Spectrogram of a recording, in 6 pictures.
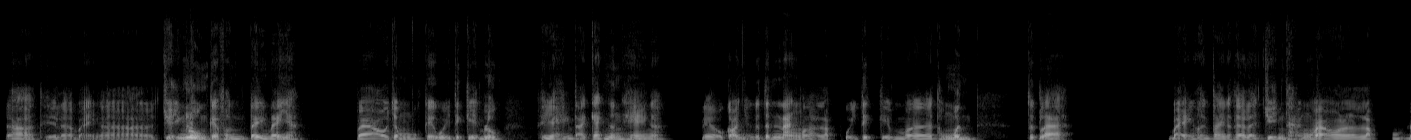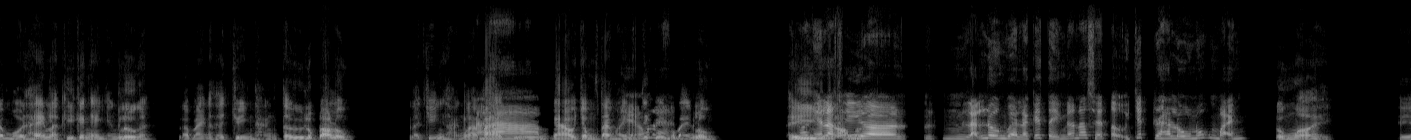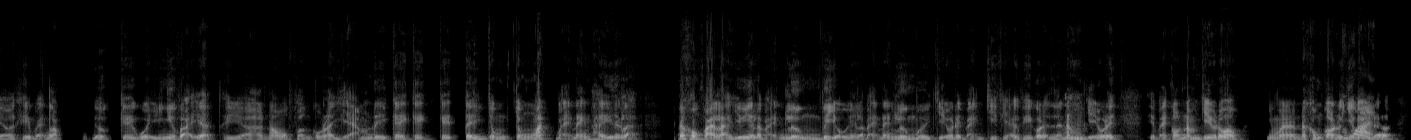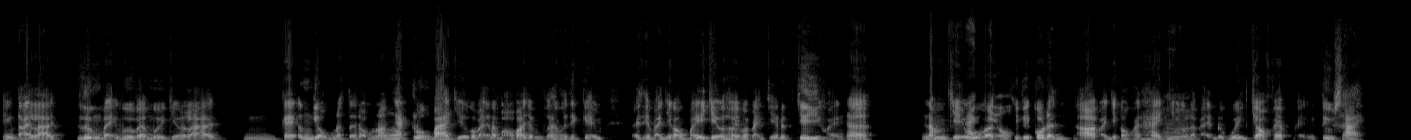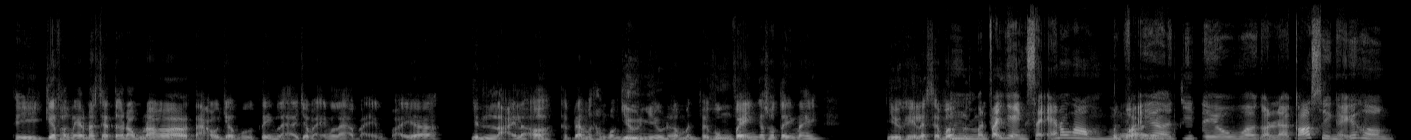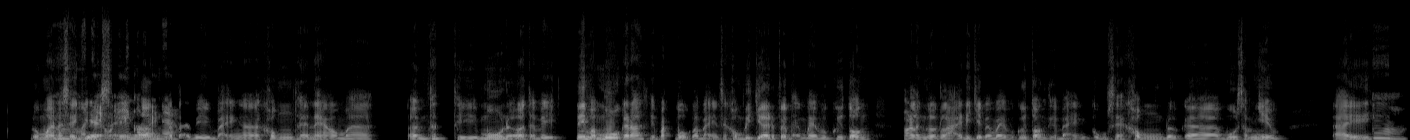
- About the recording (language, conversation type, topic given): Vietnamese, advice, Làm sao để kiểm soát thói quen mua sắm bốc đồng để không tiêu hết tiền lương?
- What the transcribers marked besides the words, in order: tapping; other background noise; unintelligible speech; "dè sẻn" said as "dèn sẻ"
